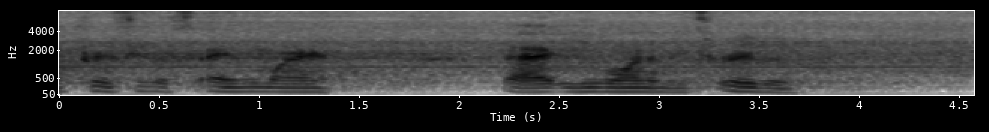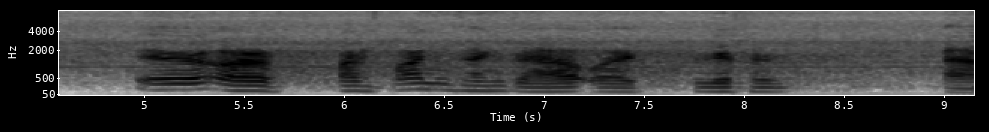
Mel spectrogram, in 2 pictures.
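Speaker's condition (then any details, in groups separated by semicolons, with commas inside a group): Parkinson's; speech impediment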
